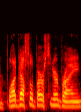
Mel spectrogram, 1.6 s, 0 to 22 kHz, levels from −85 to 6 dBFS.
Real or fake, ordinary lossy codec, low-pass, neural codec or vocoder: real; AAC, 48 kbps; 7.2 kHz; none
